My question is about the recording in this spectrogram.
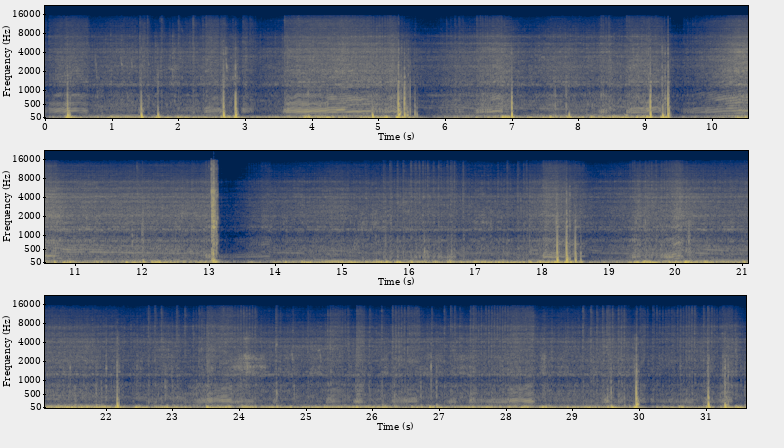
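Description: KTM dirt bike engine revving up and down again and again under hard riding, with a heavy low rumble of wind and bumps on the microphone. Several sharp knocks come through as the bike goes over the rough trail.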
